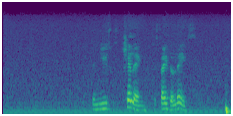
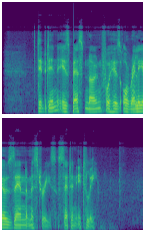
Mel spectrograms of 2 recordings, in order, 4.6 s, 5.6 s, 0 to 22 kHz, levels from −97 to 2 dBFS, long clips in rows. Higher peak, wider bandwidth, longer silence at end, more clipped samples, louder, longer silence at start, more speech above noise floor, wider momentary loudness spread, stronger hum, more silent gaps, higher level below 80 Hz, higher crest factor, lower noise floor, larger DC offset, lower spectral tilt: second, -6 dBFS vs 0 dBFS; first, 14 kHz vs 9.4 kHz; second, 0 s vs 0.95 s; neither; second, -28 LUFS vs -19 LUFS; second, 0.05 s vs 0.7 s; second, 20 dB vs 33 dB; first, 25 LU vs 8 LU; neither; neither; first, -42 dBFS vs -58 dBFS; about the same, 22 dB vs 20 dB; second, -47 dBFS vs -52 dBFS; neither; first, -7.5 dB/octave vs -4.5 dB/octave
